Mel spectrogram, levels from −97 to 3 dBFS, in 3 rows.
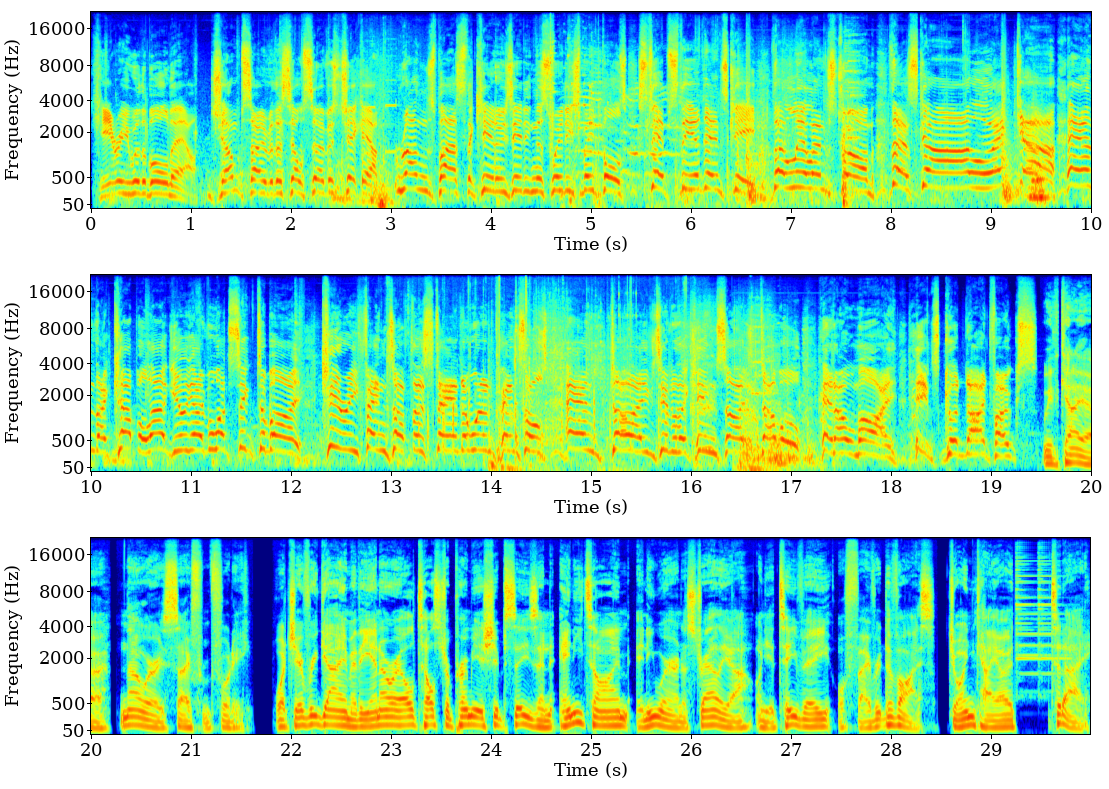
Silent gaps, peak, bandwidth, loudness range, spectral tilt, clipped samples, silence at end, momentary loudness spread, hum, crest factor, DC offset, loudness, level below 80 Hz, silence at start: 20.21-20.25 s, 21.64-21.81 s, 28.48-28.55 s; -2 dBFS; over 20 kHz; 4 LU; -3 dB/octave; under 0.1%; 0 s; 5 LU; none; 16 dB; under 0.1%; -16 LUFS; -40 dBFS; 0 s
